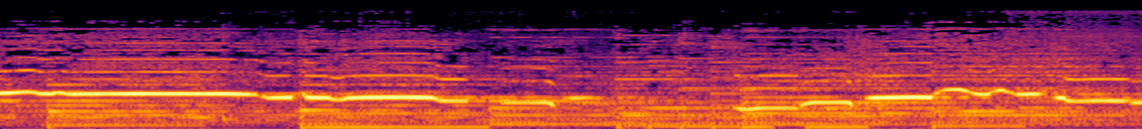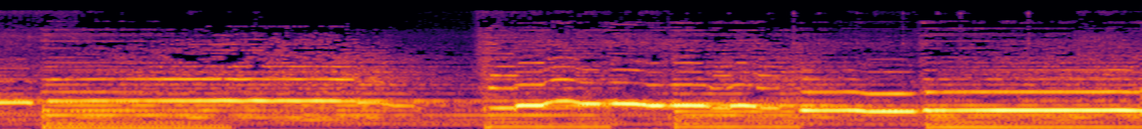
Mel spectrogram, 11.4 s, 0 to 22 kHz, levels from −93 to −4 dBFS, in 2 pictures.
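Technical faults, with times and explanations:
No technical faults can be heard anywhere in this audio, and the signal stays steady and intact throughout.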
